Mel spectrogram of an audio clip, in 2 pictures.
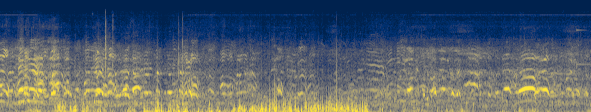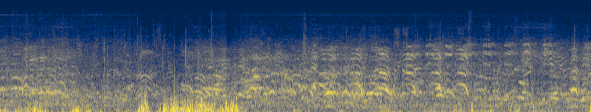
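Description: Young men shout to one another outdoors, some distance away.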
